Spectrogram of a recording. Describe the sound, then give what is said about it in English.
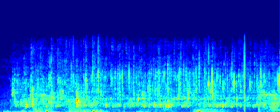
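Tap water runs over a spoon in a kitchen as it is wetted during cooking. The stream gives a steady, splashy rush at a fairly even level, with a few soft low knocks. “let me get my spoon wet here.”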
